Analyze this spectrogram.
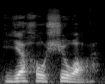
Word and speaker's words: Yehoshua: says here, that the classical pronunciation, which means like the pre-exilic name of Yeshua, is actually Yehoshua.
